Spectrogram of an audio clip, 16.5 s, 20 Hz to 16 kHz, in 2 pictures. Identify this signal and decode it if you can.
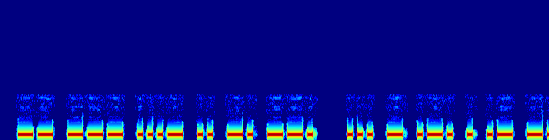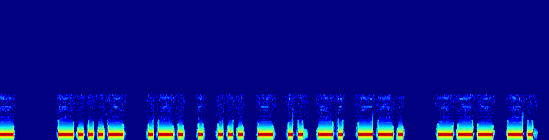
Morse code, heard as a keyed tone, about 16 wpm, 700 Hz. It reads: MOVING STREAM <BT> RESTING ON
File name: CW-The-Big-Twoheaded-River-2-16WPM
